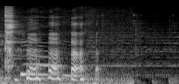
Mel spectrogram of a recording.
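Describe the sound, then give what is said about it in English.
A bright clink of glasses in a toast rings out, its tone lingering briefly while voices talk over it, then fades to quiet. “Cheers. Cheers.”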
